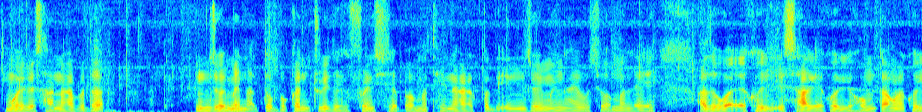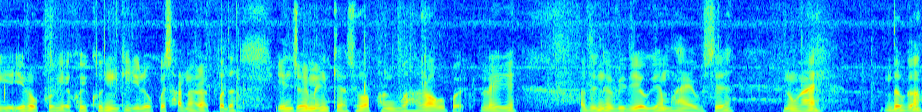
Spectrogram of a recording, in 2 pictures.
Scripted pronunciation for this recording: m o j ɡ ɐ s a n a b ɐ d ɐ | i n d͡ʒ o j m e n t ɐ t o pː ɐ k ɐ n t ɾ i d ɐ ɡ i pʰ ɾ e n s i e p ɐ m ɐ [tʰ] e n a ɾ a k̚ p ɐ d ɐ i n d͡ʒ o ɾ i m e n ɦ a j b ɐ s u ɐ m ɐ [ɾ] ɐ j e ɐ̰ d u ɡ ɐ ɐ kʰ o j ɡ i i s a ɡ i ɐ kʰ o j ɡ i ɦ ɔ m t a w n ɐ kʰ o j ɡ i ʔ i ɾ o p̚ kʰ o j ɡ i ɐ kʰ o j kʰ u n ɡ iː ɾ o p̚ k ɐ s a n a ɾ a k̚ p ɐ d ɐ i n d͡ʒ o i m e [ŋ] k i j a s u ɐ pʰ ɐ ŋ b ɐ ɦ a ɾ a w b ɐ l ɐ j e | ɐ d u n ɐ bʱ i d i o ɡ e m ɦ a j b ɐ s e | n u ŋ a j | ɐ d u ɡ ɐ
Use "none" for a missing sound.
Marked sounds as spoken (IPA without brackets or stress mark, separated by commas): tʰ, l, n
